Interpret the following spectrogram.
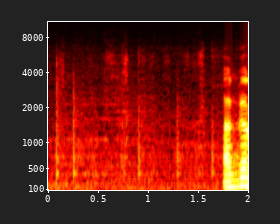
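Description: Chalk writing on a blackboard: a run of short, light taps and scratches as a word is chalked out.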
